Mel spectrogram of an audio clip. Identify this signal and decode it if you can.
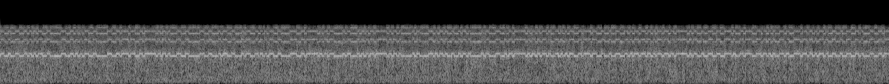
Two-tone teleprinter signal, about 170 Hz shift.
